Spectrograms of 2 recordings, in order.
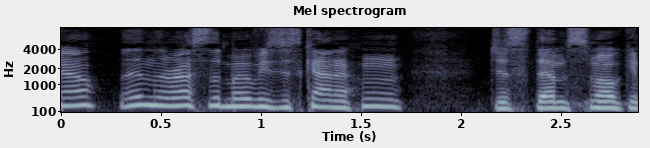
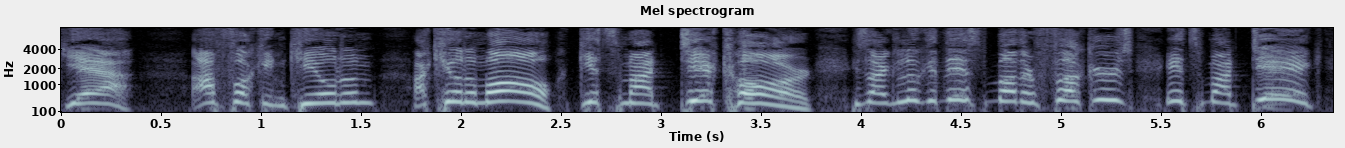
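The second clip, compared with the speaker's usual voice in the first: crazed killer; 10 semitones higher, 4 dB louder than usual. Retold or imitated.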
